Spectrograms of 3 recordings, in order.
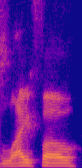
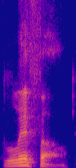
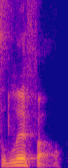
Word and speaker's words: LIFO: we got and it's it's pronounced you know and I know it's such a weird name name lifo people would call this lifo there's no real good way to tell somebody how it's pronounced we called it litho it's litho but anyway uh the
